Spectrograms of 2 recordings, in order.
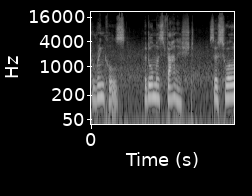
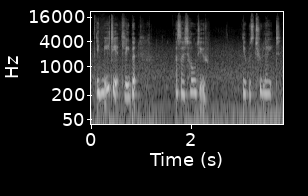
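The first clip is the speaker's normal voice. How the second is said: put-on higher old woman's voice, worn and sorrowful; grieving old marchioness; 6 semitones higher, faster than usual. A narrator's reading. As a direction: tell the death in a hushed, shaken voice. Marchioness answers.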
